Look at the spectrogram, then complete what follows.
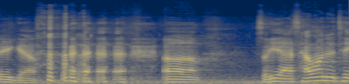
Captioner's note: both chuckle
